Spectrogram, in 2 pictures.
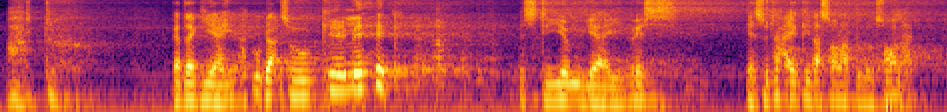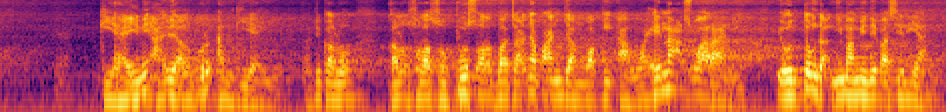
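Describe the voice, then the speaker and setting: A man's voice: medium pitch, a little fast. A man preaching a sermon, telling stories with blunt jokes and acting out the people in them. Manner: animated storytelling, acts out quoted characters, blunt jokes. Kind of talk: sermon at a religious gathering. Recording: echoey hall with long reverb.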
